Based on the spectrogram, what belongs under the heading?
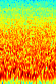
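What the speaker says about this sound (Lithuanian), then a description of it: "raminančiai labai veikia tas upelio tekėjimas" Running water from a small stream near waterfalls fills the moment with a steady, even rush of noise and no other sounds.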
